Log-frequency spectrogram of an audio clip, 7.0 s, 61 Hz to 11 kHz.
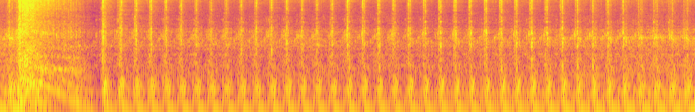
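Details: GEP/Navistar 6.5 diesel, rebuilt (Scat crank, 30 over, moly pistons), Stanadyne DB2831-4911 pump: brief starter crank, then it fires and settles into a steady even idle clatter; healthy.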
